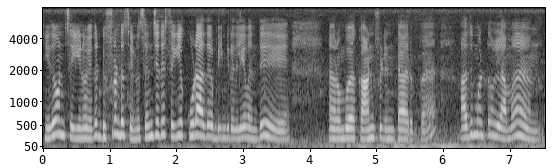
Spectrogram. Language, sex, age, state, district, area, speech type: Tamil, female, 30-45, Tamil Nadu, Tiruvarur, urban, spontaneous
